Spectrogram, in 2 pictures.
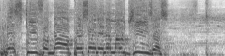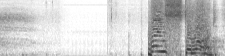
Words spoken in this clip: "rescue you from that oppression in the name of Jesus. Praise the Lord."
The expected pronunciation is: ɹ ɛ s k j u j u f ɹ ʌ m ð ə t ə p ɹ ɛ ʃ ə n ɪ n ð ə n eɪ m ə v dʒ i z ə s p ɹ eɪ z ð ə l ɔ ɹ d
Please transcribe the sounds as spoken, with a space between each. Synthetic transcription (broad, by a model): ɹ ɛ s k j j u f ɹ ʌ m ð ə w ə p ɛ s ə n ɪ n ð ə n eɪ m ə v dʒ i z ə s p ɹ eɪ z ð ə l ɔ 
